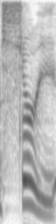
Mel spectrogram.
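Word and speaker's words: Suri: And then the name Surrey, S-U-R-I, like Surrey Cruise.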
